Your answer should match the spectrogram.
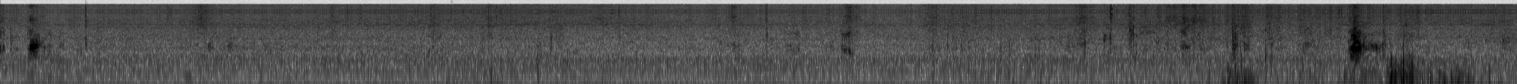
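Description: Two dogs, a Shetland sheepdog and an Australian cattle dog, play-fighting. It is mostly quiet with faint hiss, then near the end come low growls and a short, sharp, loud vocal sound.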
